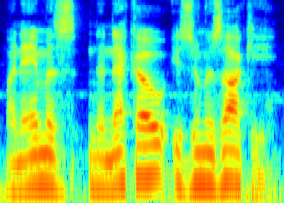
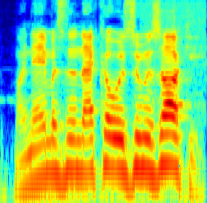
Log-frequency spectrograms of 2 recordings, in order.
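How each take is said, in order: First: Said in the usual way. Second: Louder, rising certainty on Izumizaki; realizing. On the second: Acted. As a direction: say the name as it comes back to you.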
